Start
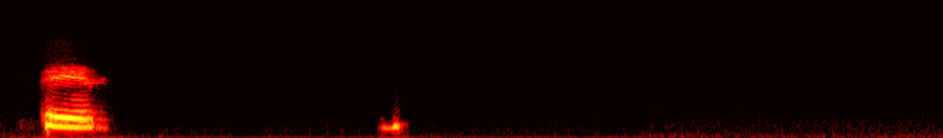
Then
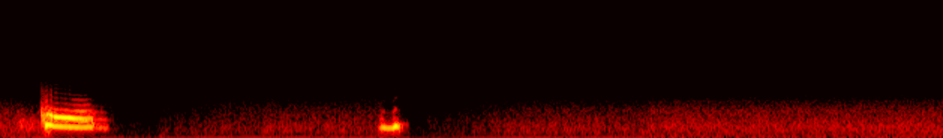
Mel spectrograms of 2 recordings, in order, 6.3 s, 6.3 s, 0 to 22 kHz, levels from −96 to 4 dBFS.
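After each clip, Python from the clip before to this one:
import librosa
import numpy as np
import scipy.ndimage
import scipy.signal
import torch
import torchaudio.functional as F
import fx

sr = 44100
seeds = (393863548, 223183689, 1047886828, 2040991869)

y = scipy.signal.sosfilt(scipy.signal.bessel(8, 570.0, 'lowpass', norm='mag', fs=sr, output='sos'), x)
y = fx.band_squash(y, sr, depth_pct=70)
y = y * 10.0 ** (3.0 / 20.0)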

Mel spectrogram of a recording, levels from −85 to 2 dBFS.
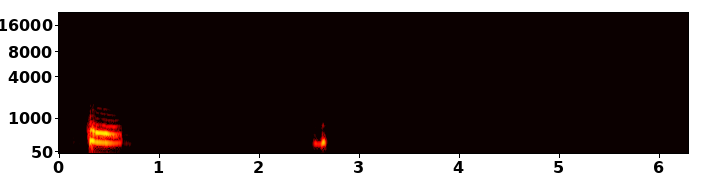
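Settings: y = fx.upward_expand(x, sr, threshold_db=-41.0, expansion=2.5)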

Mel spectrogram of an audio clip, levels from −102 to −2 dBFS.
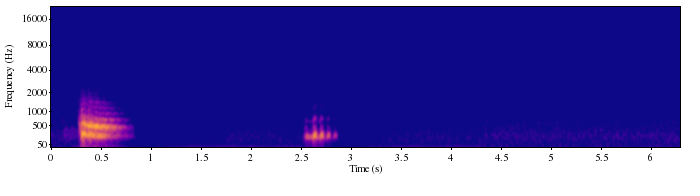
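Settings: y = fx.echo_feedback(x, sr, ms=68, feedback_pct=22, wet_db=-6.0)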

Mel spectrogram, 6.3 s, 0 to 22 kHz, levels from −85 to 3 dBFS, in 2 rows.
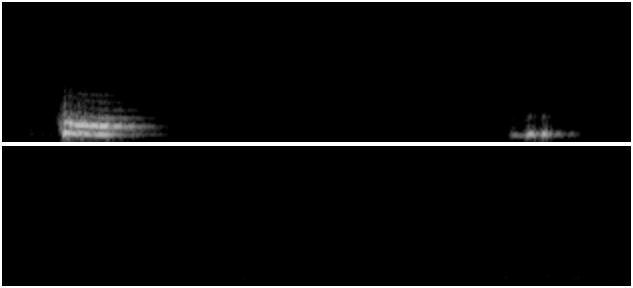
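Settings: y = fx.level_steps(x, sr, step_db=10)
y = fx.doubler(y, sr, ms=26.0, db=-13.0)
y = y * 10.0 ** (8.0 / 20.0)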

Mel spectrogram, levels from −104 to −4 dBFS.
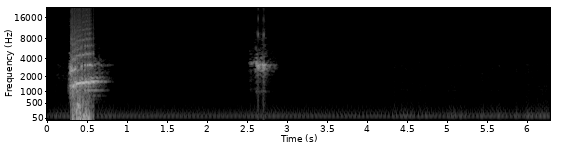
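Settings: y = fx.octave_mirror(x, sr, pivot_hz=860.0)
y = fx.slew_limit(y, sr, full_power_hz=43.0)
y = y * 10.0 ** (-3.0 / 20.0)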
